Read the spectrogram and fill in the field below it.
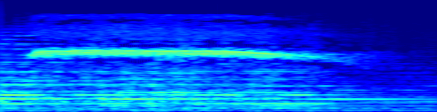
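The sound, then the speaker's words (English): A single shrill, sustained blast on a little tin whistle, loud, holding one piercing high note for about a second and a half before fading slightly, with no voices. “And that made the little tin whistle seem more important to me than ever.”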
